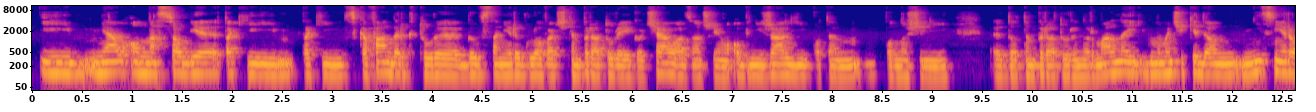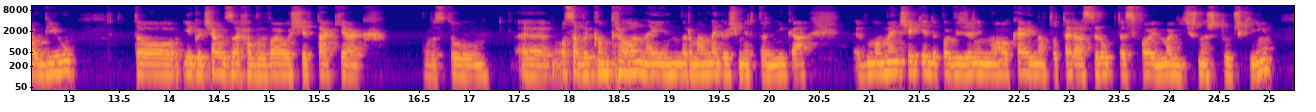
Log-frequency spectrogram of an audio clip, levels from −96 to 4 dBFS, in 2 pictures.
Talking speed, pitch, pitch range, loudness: 145 wpm, 115 Hz, 110-125 Hz, -21 LUFS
